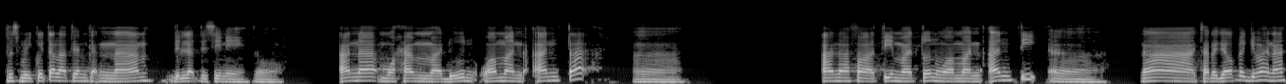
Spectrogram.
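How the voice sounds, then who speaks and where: A man teaching Arabic with a Jakarta accent, slowly drawing out the example phrases in a recorded online lesson. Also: on the high side, smooth, muffled recording. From Indonesia. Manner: slow, drawn-out reading of example phrases. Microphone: laptop mic.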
